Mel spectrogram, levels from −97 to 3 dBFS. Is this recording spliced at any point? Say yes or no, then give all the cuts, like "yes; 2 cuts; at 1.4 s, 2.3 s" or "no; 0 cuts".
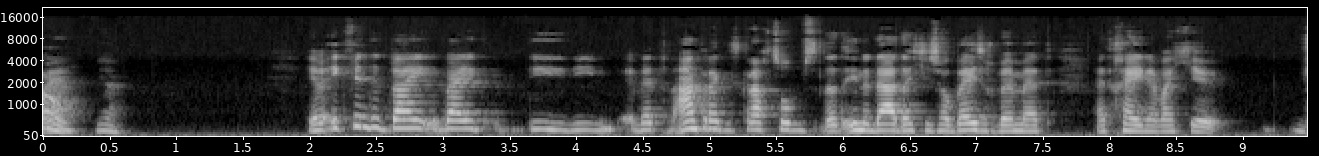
no; 0 cuts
